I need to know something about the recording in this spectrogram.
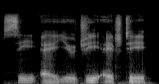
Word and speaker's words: caught: merger because I say cot, C-O-T, and caught, C-A-U-G-H-T, differently.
